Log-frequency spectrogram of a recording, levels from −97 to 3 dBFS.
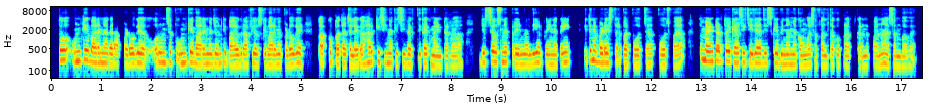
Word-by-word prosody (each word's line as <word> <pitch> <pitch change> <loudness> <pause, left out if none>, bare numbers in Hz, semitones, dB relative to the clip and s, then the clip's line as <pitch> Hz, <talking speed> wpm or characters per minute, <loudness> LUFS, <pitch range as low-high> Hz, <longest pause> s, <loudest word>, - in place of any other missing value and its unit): तो 225 0 +6 0.2
उनके 210 +3 +4
बारे 185 -3 +4
में 185 0 +1
अगर 175 -1 +2
आप 165 0 -2
पढ़ोगे 175 +2 +4
और 180 - -2
उनसे 190 +1 -1
उनके 185 +2 +1
बारे 165 0 +2
में 175 0 +1
जो 175 0 0
उनकी 175 +3 -3
बायोग्राफ़ी 165 +2 +1
और - - +2
उसके 170 0 -4
बारे 165 -1 +2
में 170 0 0
पढ़ोगे, 170 +4 +2
तो 175 - -7
आपको 190 - 0
पता 170 +1 +3
चलेगा 160 0 +1
हर 190 +2 +2
किसी 185 -1 -2
न 180 -1 +1
किसी 175 0 -3
व्यक्ति 165 0 -2
का 175 - +1
एक 170 -1 -1
मेंटर 150 -1 -1
रहा 150 +1 -5 0.4
जिससे 190 +2 +2
उसने 195 0 +1
प्रेरणा 170 -1 +1
ली 180 +2 +5
और 190 - +1
कहीं 165 0 -1
न 165 0 -1
कहीं 190 +2 0 0.3
इतने 220 -1 +2
बड़े 180 -1 +4
स्तर 175 - -6
पर 160 - +3
पहुँचा 155 +2 -2 0.2
पहुँच 160 0 0
पाया। 155 +3 -1 0.3
तो 240 - -4
मैं 215 -2 +6
मेंटर 205 0 +4
तो 215 - +5
एक 210 -2 +4
ऐसी 180 +1 +2
चीज़ 180 -1 +1
है 180 0 +5
जिसके 180 0 -1
बिना 165 0 0
मैं 165 0 -1
कहूँगा 160 0 -1
सफलता 155 0 -3
को 160 0 -5
प्राप्त 145 -1 -5
कर 150 -1 -4
पाना 160 +4 -1
असंभव 145 -2 -4
है। - - -12
170 Hz, 230 wpm, -24 LUFS, 160-185 Hz, 0.4 s, तो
